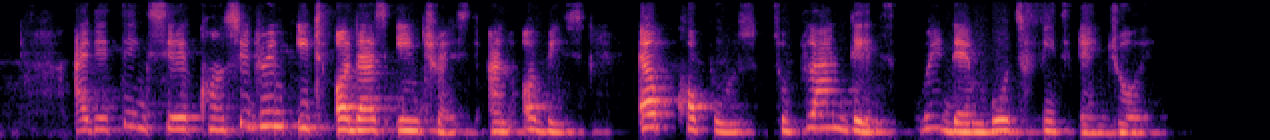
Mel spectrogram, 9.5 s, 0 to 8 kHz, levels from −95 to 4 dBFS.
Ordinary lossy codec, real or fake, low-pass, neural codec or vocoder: Opus, 16 kbps; real; 7.2 kHz; none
